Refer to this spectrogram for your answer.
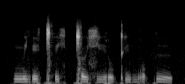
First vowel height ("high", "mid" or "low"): high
